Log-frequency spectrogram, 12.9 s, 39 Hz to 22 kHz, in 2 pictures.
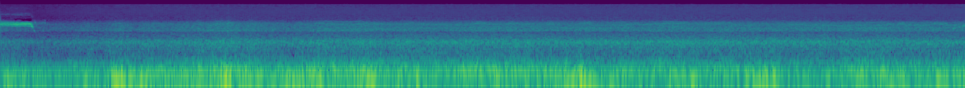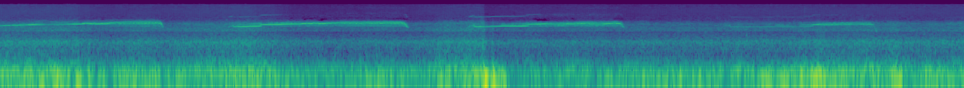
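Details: Wild bald eagles at the West End nest on a live nature cam, 28 July 2023 at 05:13. After several seconds of heavy wind rumble, a run of thin, rising whistled notes comes in short repeated phrases.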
